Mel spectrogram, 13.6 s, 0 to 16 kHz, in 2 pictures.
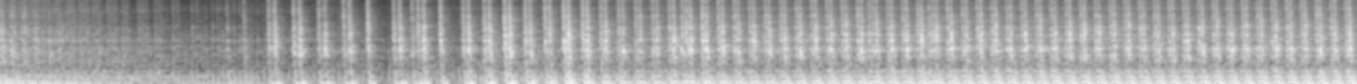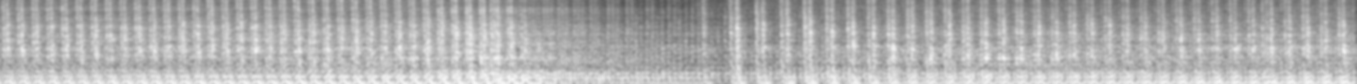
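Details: Willys CJ2A Jeep, first run, briefly with no coolant flowing: uneven, lumpy firing at idle with a brief rev and dip, then settling into a shaky beat, rough idle; owners say idle adjustment is off.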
